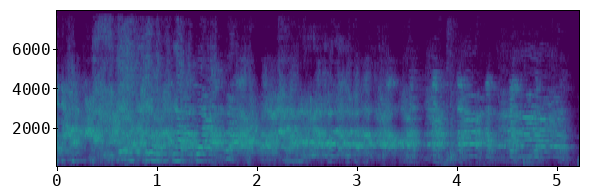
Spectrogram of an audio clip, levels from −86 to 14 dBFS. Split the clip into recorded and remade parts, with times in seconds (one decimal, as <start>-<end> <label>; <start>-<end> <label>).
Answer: 0.0-1.2 remade; 1.2-1.8 recorded; 1.8-3.5 remade; 3.5-5.2 recorded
